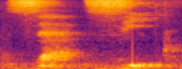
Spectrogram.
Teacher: Ada za berlekat pada dinding bagian dalam gigi seri bawah.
